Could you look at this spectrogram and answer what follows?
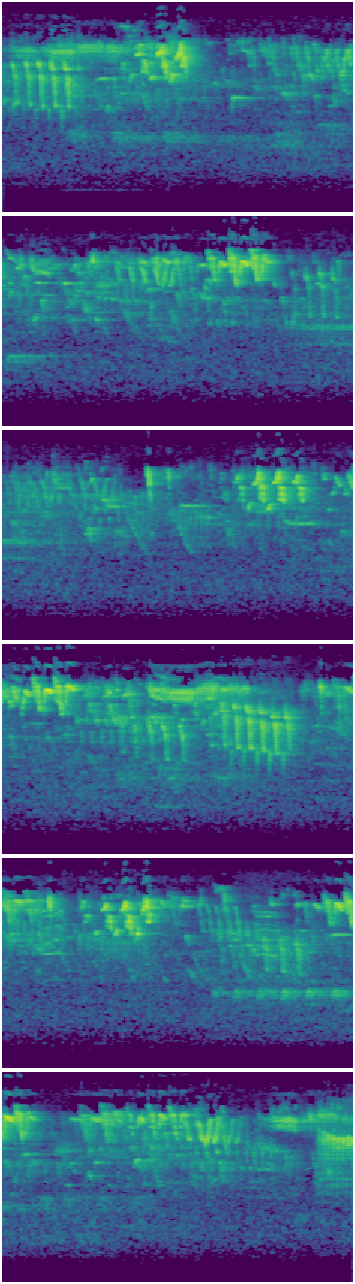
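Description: Small songbirds chirping and trilling in quick runs of high notes, phrase after phrase with short gaps between.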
